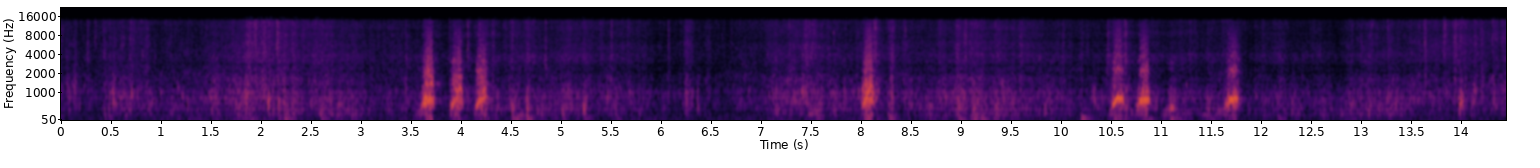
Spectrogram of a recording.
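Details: A Portuguese Water Dog mix named PP barks while teaching a companion to swim. Sharp single barks come in scattered bursts, some in quick pairs, about six in all, over constant splashing and sloshing water.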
